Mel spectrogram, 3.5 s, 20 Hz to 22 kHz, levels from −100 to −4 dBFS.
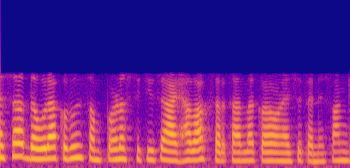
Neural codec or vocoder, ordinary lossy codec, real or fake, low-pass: codec, 16 kHz, 0.3 kbps, FocalCodec; none; fake; 3.6 kHz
